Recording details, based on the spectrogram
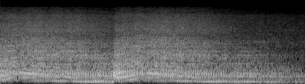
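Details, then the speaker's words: Honda CB360 twin after a full tune-up and carb adjustment (idle mixture turned out half a turn past smooth): it settles into an even idle, then a crisp blip rises and falls cleanly without stumbling. Normal idle and throttle response. "carbs are set here's what we're looking for a nice smooth idle and a very responsive throttle"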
